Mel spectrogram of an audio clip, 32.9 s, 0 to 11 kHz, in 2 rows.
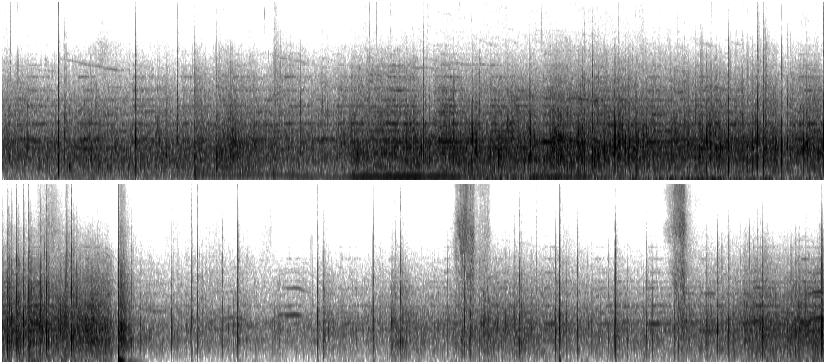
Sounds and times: wind 0:00.0 - 0:32.8
people 0:29.7 - 0:32.8

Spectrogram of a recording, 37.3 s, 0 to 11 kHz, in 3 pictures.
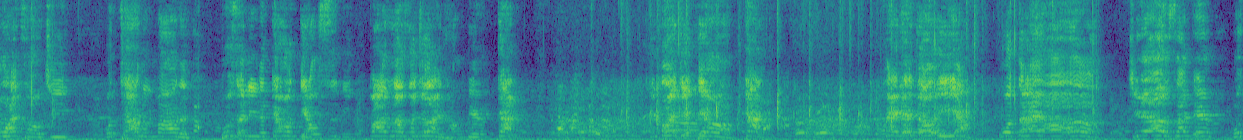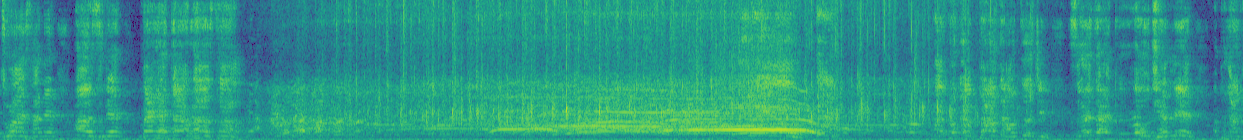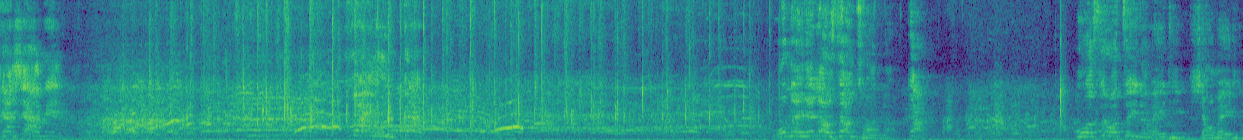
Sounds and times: students and people gathered 0:00.0 - 0:37.2

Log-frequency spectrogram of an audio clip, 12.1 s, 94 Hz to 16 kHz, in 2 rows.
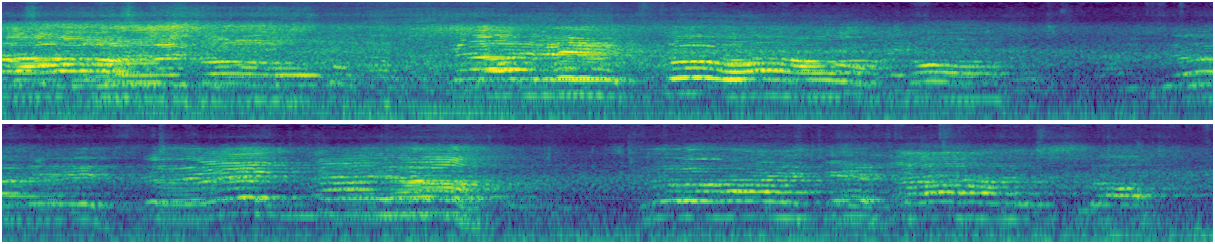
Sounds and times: drunken young men sing simple song 0:00.0 - 0:01.6
drunken young men sing simple song 0:05.8 - 0:12.1

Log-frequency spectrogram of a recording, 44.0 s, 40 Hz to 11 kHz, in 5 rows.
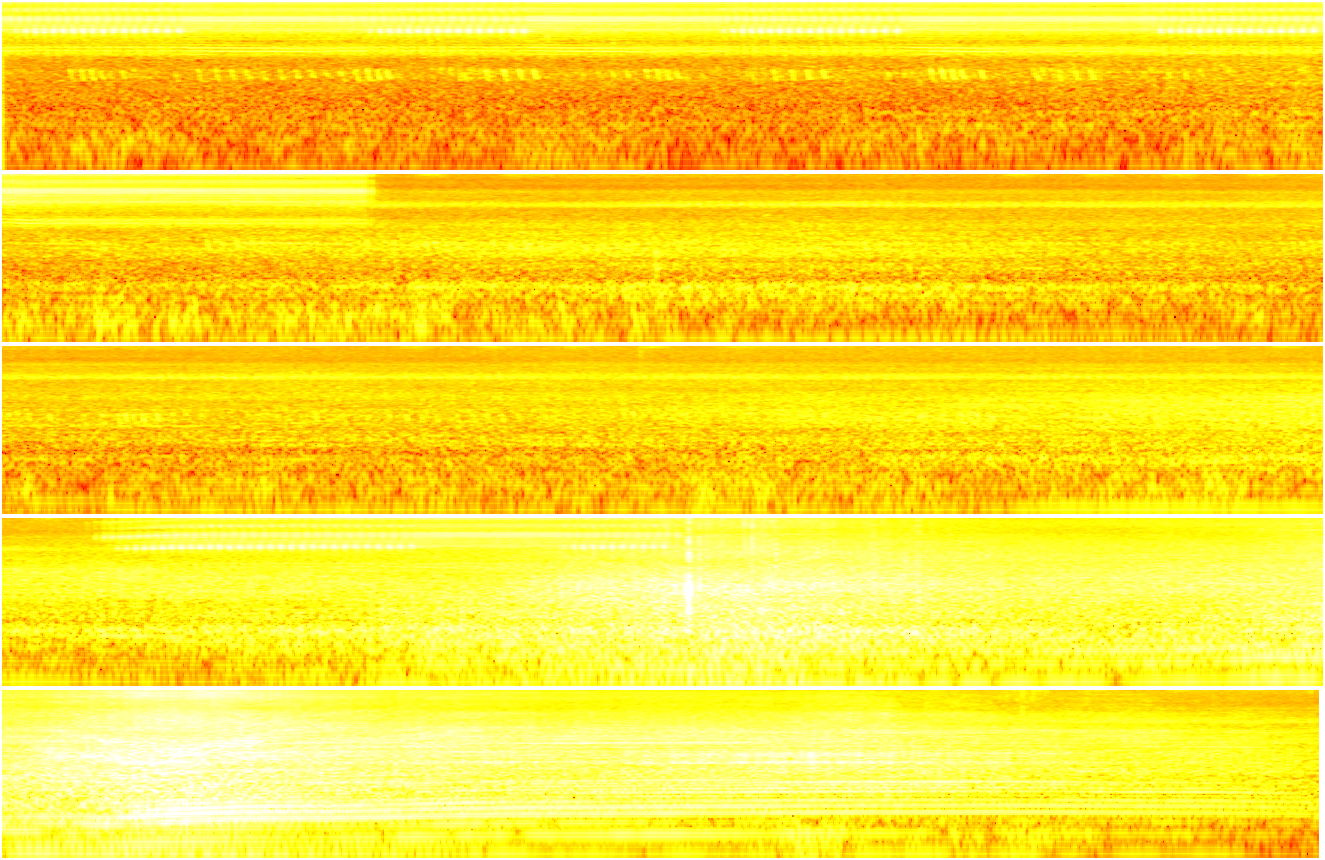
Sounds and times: Cicadas cry 0:00.0 - 0:11.4
traffic sound 0:00.0 - 0:14.6
traffic sound 0:24.6 - 0:44.0
Cicadas cry 0:27.0 - 0:32.5

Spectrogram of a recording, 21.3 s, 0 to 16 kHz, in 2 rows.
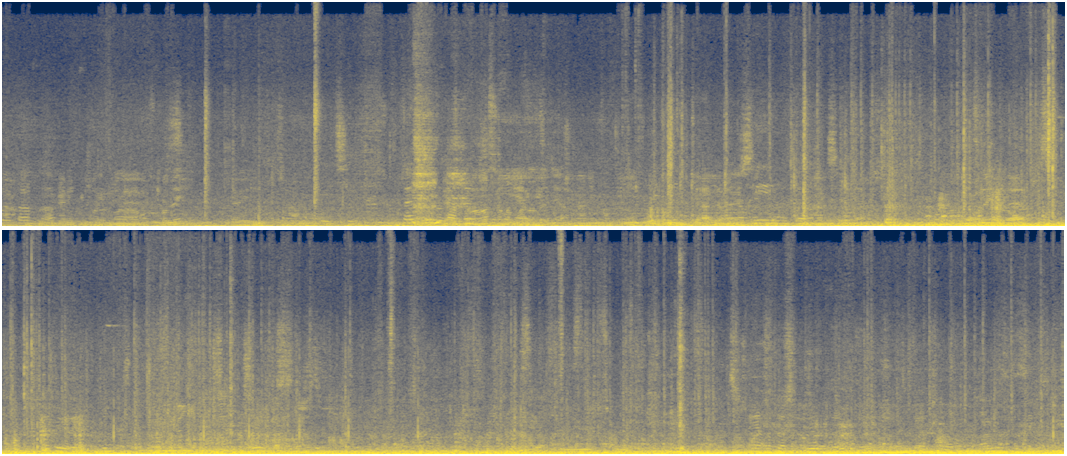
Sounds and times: a tram ride 0:00.0 - 0:21.2

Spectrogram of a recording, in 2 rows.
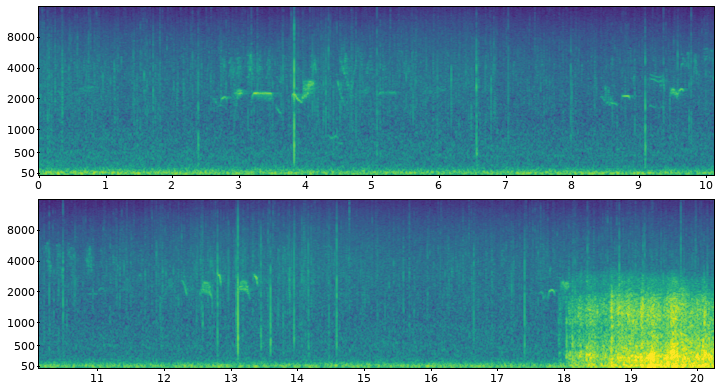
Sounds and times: crackly rain 0:00.0 - 0:20.2
evening blackbirds 0:02.6 - 0:06.2
evening blackbirds 0:08.4 - 0:14.2
evening blackbirds 0:17.1 - 0:20.2
Spatial thunder 0:17.9 - 0:20.2

